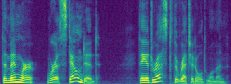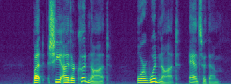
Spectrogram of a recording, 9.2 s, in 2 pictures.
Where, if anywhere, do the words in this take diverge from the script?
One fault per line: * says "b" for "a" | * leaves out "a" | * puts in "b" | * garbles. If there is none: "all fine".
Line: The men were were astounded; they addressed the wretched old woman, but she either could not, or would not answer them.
all fine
